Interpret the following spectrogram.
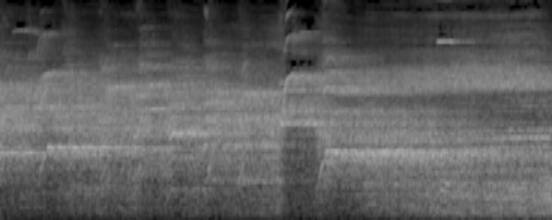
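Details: Captive belugas (Delphinapterus leucas) at Port of Nagoya Public Aquarium start calling all at once, a very loud whistle chorus of steady and gliding tones layered densely together.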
